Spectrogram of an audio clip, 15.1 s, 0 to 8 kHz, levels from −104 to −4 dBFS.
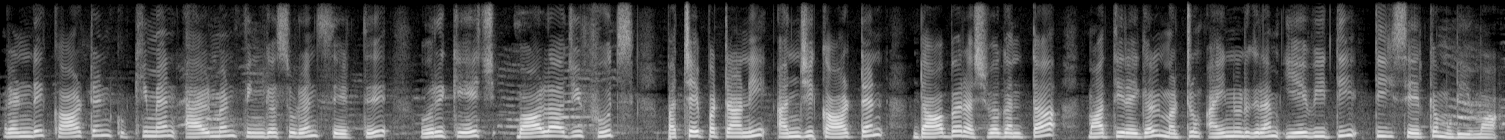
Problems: background sounds at intervals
